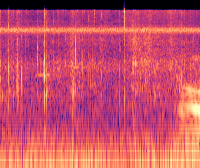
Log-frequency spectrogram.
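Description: Steady high-pitched drone of summer insects, with a few faint clicks and rustles from handling near the water.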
